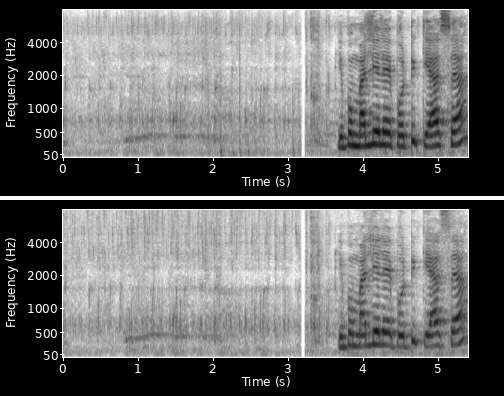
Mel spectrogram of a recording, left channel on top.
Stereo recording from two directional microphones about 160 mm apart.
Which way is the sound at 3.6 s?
45° left (ahead or behind).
